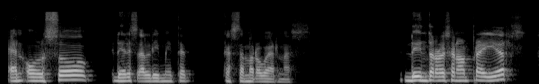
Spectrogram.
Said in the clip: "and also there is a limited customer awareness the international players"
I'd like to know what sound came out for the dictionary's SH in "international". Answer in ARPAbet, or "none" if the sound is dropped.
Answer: S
